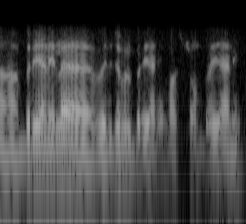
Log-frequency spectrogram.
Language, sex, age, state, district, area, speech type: Tamil, male, 45-60, Tamil Nadu, Tenkasi, urban, conversation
